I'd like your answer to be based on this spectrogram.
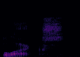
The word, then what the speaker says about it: BLKS: BLKS is the title, but it's pronounced Blacks.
